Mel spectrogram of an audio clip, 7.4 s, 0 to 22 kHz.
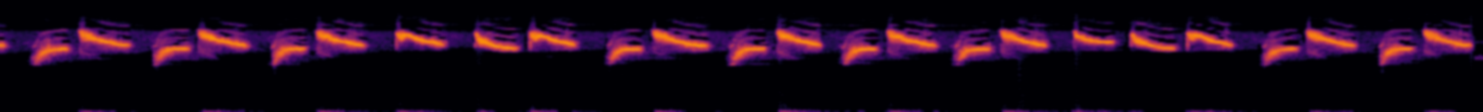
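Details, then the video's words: Skylark (chim sơn ca rừng) song used by keepers to lure wild birds, trap, or train young birds; paired high notes, a short rising chirp then a falling slur, repeated in quick even phrases about every 0.4 seconds, no background noise. "Tiếng Chim Sơn Ca Rừng Hót Hay Nhất"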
